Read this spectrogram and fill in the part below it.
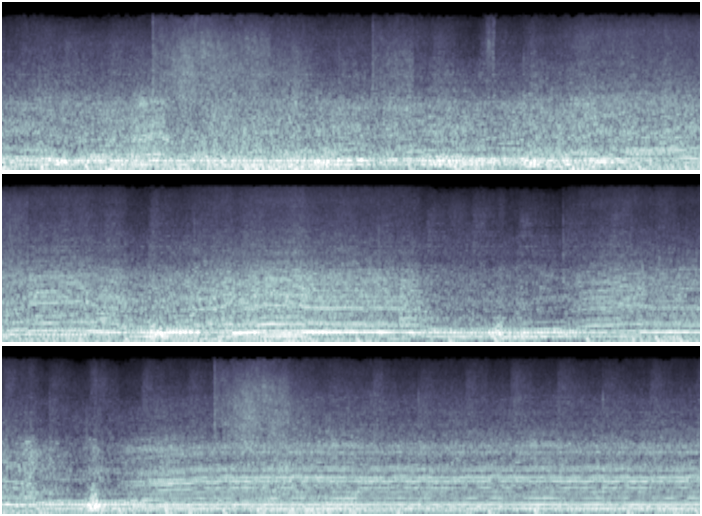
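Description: A monster truck engine roars and revs up and down.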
